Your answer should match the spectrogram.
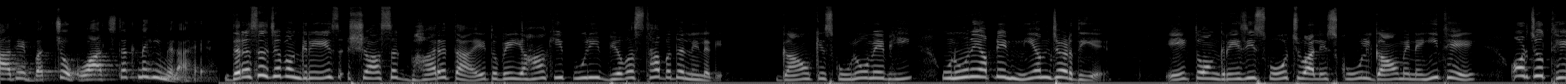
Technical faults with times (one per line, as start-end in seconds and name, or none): none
